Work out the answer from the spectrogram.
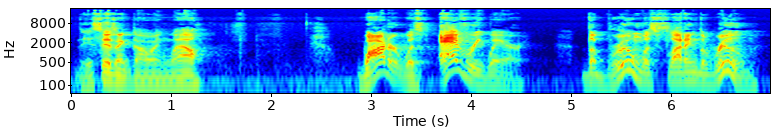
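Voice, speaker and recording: A man reads a children's story aloud with deliberate drama. His voice is husky and unhurried, and the intonation rises and falls very widely. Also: fairly low pitch, huge pitch swings, sharp tone. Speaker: storybook narrator. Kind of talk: children's read-aloud narration.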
